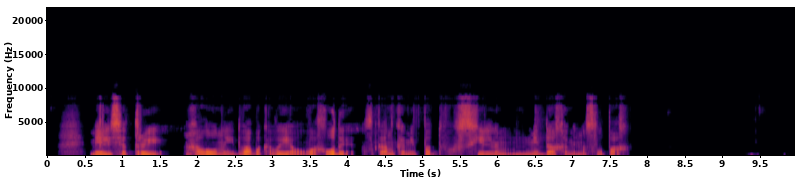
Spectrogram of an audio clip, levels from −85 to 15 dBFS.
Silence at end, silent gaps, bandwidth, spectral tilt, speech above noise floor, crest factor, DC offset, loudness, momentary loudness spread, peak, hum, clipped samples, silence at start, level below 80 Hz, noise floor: 0.55 s; 8.85-8.89 s, 9.12-9.17 s; 9.4 kHz; -4.5 dB/octave; over 61 dB; 22 dB; under 0.1%; -29 LUFS; 11 LU; -8 dBFS; none; under 0.1%; 0.2 s; -68 dBFS; under -90 dBFS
